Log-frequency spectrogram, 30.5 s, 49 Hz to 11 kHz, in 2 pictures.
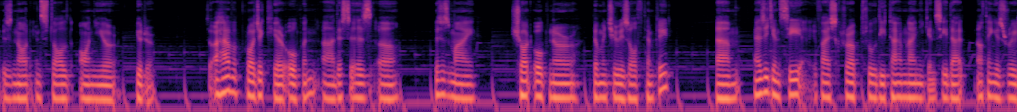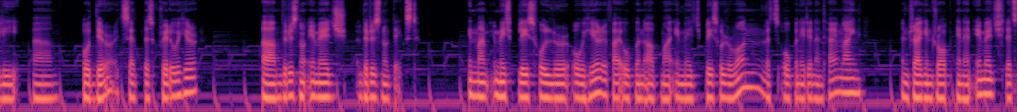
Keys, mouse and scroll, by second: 11.0 click, 17.8 click, 18.7 click, 23.1 click, 23.6 click, 25.4 right click, 26.7 click, 27.5 click, 28.8 click.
